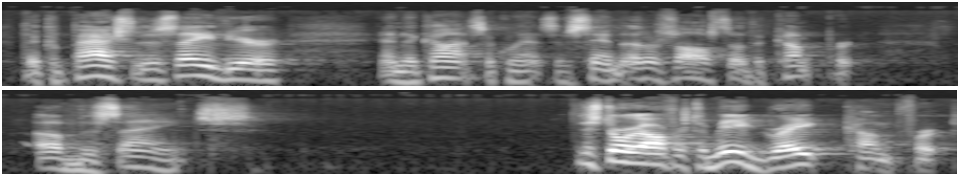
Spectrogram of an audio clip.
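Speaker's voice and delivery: normal talking voice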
